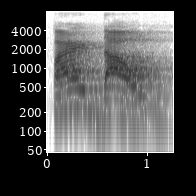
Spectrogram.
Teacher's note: Agora, a sílaba tônica aqui na última, pardal. Então, dal é a sílaba tônica e o par, sílaba átona, que é pronunciada com menos intensidade.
